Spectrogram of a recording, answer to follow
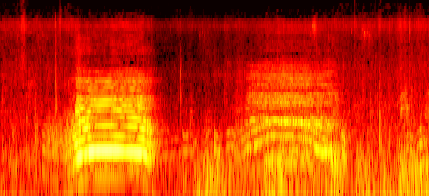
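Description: Cattle mooing twice: a loud moo about a second and a half in, then a longer, quieter moo that rises and falls in pitch.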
